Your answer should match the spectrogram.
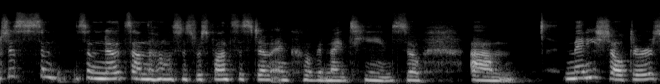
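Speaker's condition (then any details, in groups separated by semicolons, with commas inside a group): No condition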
